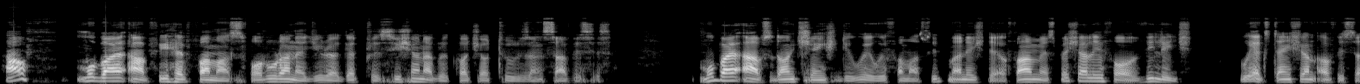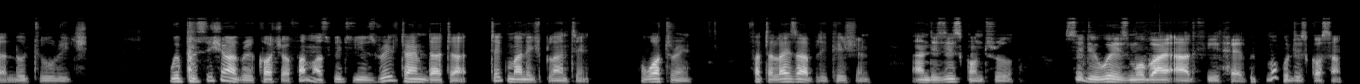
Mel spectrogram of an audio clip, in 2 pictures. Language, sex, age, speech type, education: Nigerian Pidgin, male, 30-45, spontaneous, tertiary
